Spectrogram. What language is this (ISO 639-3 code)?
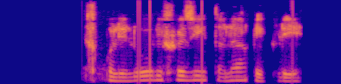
pus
